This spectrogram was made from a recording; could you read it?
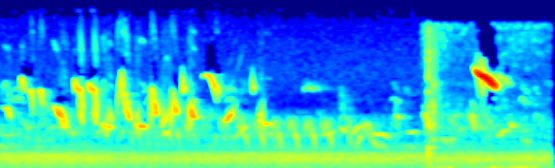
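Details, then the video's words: Rock bunting in Germany's Moselle valley delivering a fast jumble of thin, high, tinkling notes for about two seconds, then a pause, a tap and one sharp piercing high note, with constant rushing noise beneath. "Rock bunting. Zippammer"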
